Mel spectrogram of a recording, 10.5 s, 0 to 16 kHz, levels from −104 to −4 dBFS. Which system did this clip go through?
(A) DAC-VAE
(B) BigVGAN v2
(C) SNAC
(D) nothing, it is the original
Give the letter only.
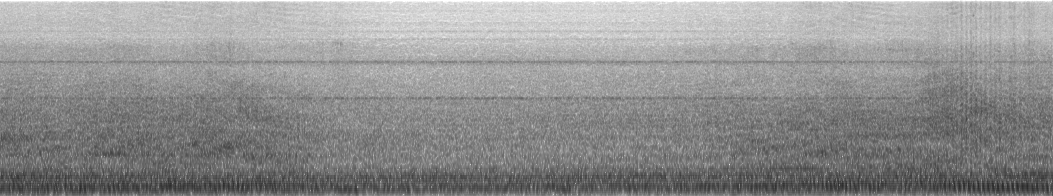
D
